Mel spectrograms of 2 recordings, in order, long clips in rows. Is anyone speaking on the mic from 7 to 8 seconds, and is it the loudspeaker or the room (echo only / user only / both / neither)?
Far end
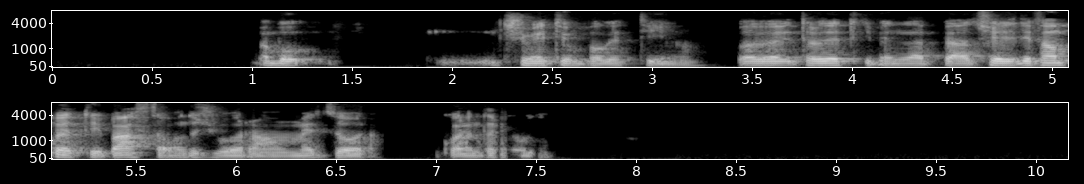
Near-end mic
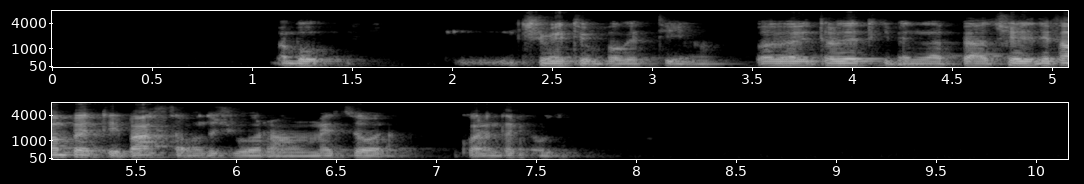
echo only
